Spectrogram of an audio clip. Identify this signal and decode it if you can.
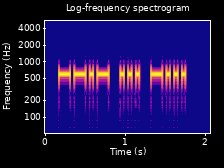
Morse code, heard as a keyed tone, about 25 wpm, 600 Hz. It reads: QSB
